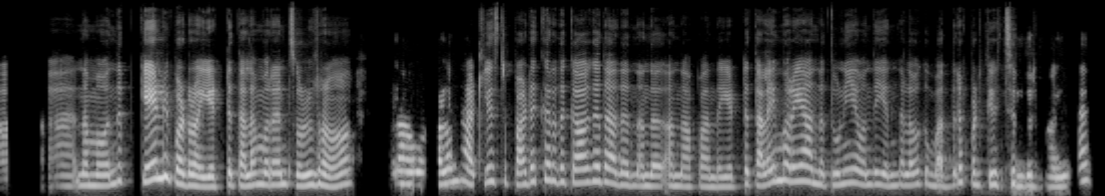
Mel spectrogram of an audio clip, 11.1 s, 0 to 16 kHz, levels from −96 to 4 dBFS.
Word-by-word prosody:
ஆ! 160 - -8 0.5
ஆ - - -17 0.3
நம்ம 205 0 0
வந்து 235 +8 -1 0.2
கேள்விப்படுறோம். 250 - +7
8 180 +5 -3
தலைமுறைனு 215 +2 +1
சொல்றோம். 205 0 +2 0.5
ஆனா 235 - +2
ஒரு 225 -1 -1
குழந்தை 265 +5 +1
அட்லீஸ்ட் 275 +5 -4
படுக்கறதுக்காக, 270 +1 0
தான் 255 - +3
அத 215 -1 -2 0.2
அந்த 195 -1 0 0.2
அந்த 195 -1 -3
அப்ப 180 +1 -10
அந்த 180 0 -5
8 180 +6 -5
தலைமுறையா, 280 +6 +1
அந்த 220 -3 -3
துணிய 245 +4 -2
வந்து, 225 +1 -4
எந்த 205 +2 -6
அளவுக்கு 230 +3 -3
பத்திரப்படுத்தி 220 +2 -3
வச்சுருந்துருப்பாங்க. 195 - -3
220 Hz, 150 wpm, -22 LUFS, 200-260 Hz, 0.5 s, கேள்விப்படுறோம்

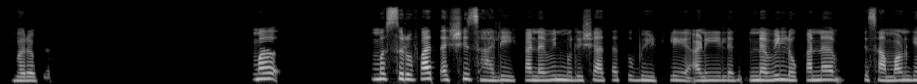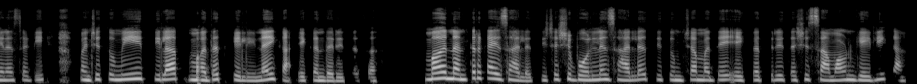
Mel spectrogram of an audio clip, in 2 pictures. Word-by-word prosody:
बरोबर. 175 -1 -4 2.1
मग, 260 +1 +5 1.0
मग 250 +1 +2
सुरुवात 255 0 +5
अशी 230 +4 +1
झाली 195 -3 0
का 195 - +2
नवीन 195 +2 0
मुलीशी 190 0 -3
आता 190 +1 -4
तू 200 +1 -13
भेटली 190 0 -5
आणि 185 +1 -2
ल - - -3 0.2
नवीन 195 +3 +2
लोकांना 200 +2 -1 0.4
सामावून 185 +1 0
घेण्यासाठी. 195 +1 -4 0.4
म्हणजे 210 +2 0
तुम्ही 230 +3 +4
तिला 225 +2 +5 0.3
मदत 200 +4 +2
केली. 180 -4 0
नाही 210 +7 +7
का? - - +2
एकंदरीत 175 -3 -3
असं. 165 0 -12 0.6
मग 270 +2 +9
नंतर 255 +3 +4
काय 265 -3 +4
झालं 195 -8 -1
तिच्याशी 220 +5 -2
बोलणं 210 +2 +1
झालं 210 +1 -1
ती 215 - -7
तुमच्यामध्ये 200 0 -1
एकत्रित 200 +2 -7
अशी 215 +3 -4
सामावून 195 +1 +1
गेली 195 +4 0
का? 170 - -9
200 Hz, 135 wpm, -23 LUFS, 190-220 Hz, 2.1 s, मग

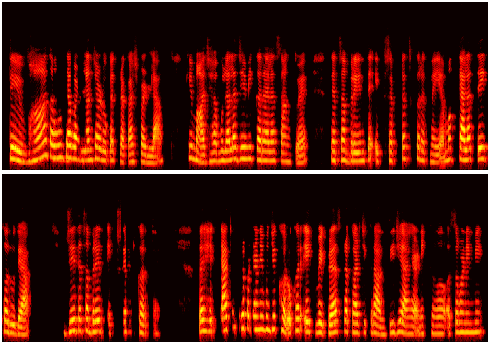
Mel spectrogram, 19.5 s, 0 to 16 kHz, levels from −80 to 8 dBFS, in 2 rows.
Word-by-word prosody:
तेव्हा 220 - +3
जाऊन 275 -1 +2
त्या 275 -1 +7
वडिलांच्या 225 +1 +2
डोक्यात 215 -1 -2
प्रकाश 180 +1 -3
पडला, 170 -4 -1 0.6
की 270 - -5
माझ्या 200 -5 0
मुलाला 215 +3 +2
जे 250 +1 +1
मी 250 0 -2
करायला 210 -2 +2
सांगतोय, 190 -5 -5 0.5
त्याचा 215 +1 0
ब्रेन 200 0 0
ते - - -1
ॲक्सेप्टच 205 +5 -7
करत 215 -5 -3
नाहीये. 175 -1 -3
मग 235 +3 -3
त्याला 235 -1 +6
ते 245 +1 +6
करू 220 -4 +3
द्या, 165 -3 +3 0.8
जे 235 +3 +3
त्याचा 245 +1 +1
ब्रेन 235 +1 +3
ॲक्सेप्ट 220 +2 -8
करतंय. 205 -2 -4 0.8
तर - - +6
हे 240 -1 -1
त्या 250 +2 +4
चित्रपटाने 290 -3 -1
म्हणजे 280 0 -1
खरोखर 255 0 +3 0.2
एक 225 0 -3
वेगळ्याच 210 +1 +4
प्रकारची 215 -2 +1
क्रांती 195 -1 -1
जी 225 +3 -2
आहे 180 0 -3
आणि 185 - -3 0.2
क 185 -1 -5 0.2
असं 220 - -2
म्हणेन 215 -1 -1
मी 220 +1 -4
220 Hz, 145 wpm, -22 LUFS, 200-245 Hz, 0.8 s, त्या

